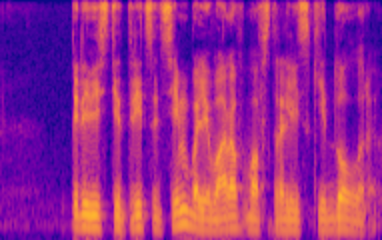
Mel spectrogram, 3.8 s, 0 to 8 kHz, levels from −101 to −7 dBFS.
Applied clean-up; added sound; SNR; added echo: none; none; none; none.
